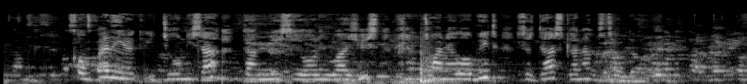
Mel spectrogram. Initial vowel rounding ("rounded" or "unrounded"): rounded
